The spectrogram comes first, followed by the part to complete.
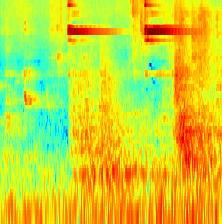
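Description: Faint, thin, high-pitched calls of birds in the background: a few short steady whistles over a soft hiss.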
